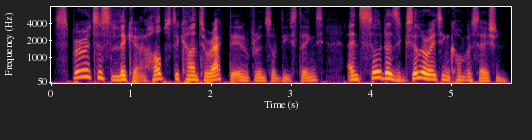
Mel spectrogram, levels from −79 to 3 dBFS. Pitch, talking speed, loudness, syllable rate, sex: 145 Hz, 155 wpm, -18 LUFS, 5.6 syllables/s, male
